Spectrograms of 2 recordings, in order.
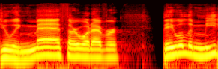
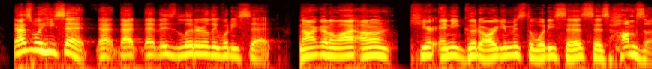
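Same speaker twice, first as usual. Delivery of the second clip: ordinary delivery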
